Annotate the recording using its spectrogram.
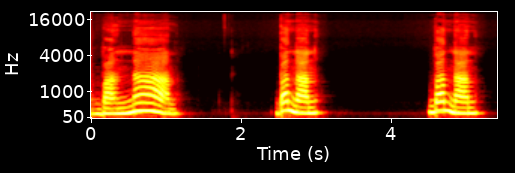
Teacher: The second syllable is stressed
